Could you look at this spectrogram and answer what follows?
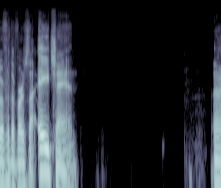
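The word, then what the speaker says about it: Achane: But I have always had I've tried to fix it dozens of times, and I still pronounce it wrong every time I do it for the first time. Achan.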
